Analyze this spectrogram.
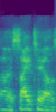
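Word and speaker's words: Scytale: know sure sky tell it's pronounced site al site tells the commercial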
